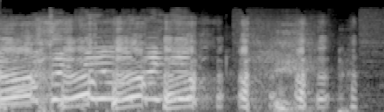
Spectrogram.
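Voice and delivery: calling him back, high and loud. Retold or imitated. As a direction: chamando alto, bem agudo. (chamando de volta, voz alta e aguda)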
